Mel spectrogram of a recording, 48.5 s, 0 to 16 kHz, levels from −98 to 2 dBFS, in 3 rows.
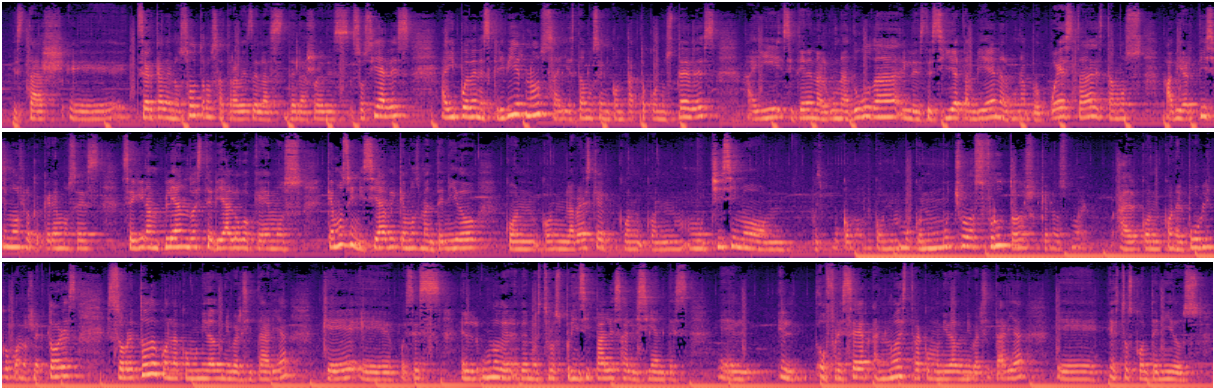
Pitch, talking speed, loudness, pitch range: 195 Hz, 130 wpm, -22 LUFS, 185-220 Hz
